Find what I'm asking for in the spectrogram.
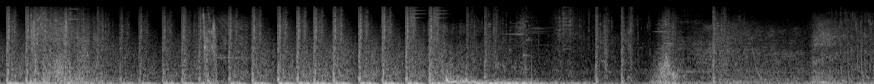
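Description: Video game gunfire rattles in rapid bursts of sharp shots and whooshes, dense and loud throughout, with a brief lull before more firing.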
